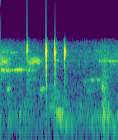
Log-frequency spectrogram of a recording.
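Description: Several short bird chirps in the background, four quick ones between about half a second and a second and a quarter in.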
